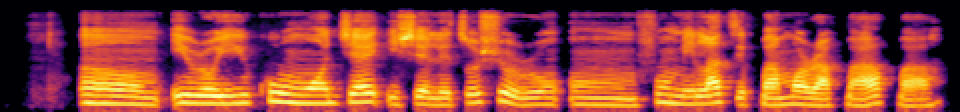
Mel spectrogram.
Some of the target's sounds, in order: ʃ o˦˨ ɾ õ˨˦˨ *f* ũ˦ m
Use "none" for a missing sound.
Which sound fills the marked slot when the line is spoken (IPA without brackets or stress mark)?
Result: f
